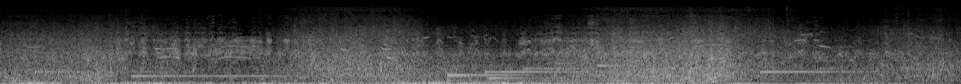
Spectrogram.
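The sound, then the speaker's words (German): A steady roar of ocean waves washing onto a beach, swelling and receding, with scattered honking bird calls rising briefly above the surf. “Ruhe dich etwas auf der Düne aus und beobachte das Spiel der Wellen.”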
